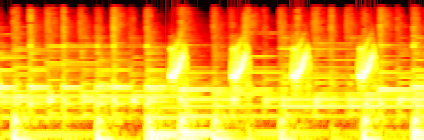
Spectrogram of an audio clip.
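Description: Upbeat children's background music with a steady beat, joined in the second half by four short rising whistle-like cartoon sound effects, each a quick upward slide in pitch.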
